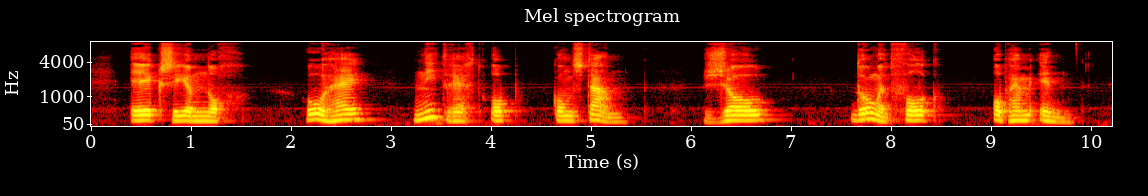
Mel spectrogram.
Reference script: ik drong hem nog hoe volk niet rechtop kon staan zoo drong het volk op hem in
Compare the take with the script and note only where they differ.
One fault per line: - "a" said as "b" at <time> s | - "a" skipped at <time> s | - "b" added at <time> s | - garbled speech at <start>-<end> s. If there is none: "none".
- "drong" said as "zie" at 0.7 s
- "volk" said as "hij" at 2.4 s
